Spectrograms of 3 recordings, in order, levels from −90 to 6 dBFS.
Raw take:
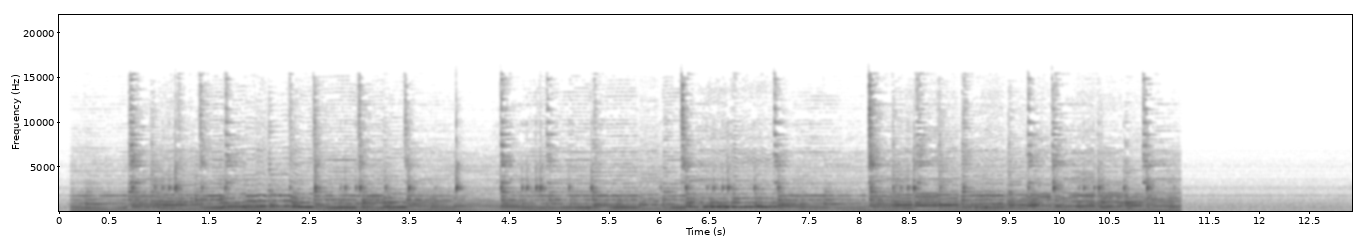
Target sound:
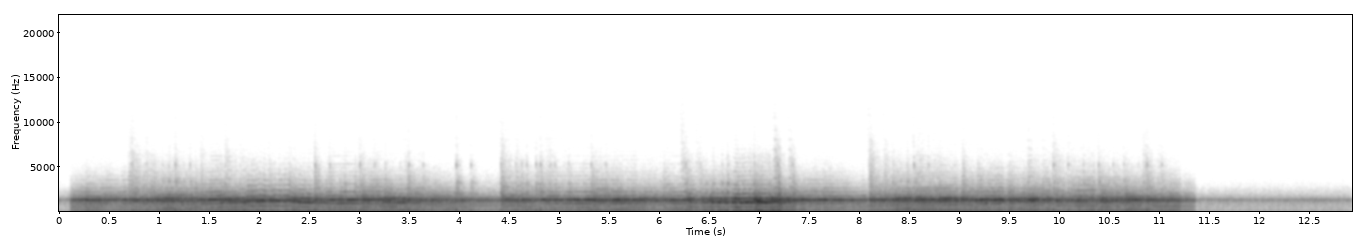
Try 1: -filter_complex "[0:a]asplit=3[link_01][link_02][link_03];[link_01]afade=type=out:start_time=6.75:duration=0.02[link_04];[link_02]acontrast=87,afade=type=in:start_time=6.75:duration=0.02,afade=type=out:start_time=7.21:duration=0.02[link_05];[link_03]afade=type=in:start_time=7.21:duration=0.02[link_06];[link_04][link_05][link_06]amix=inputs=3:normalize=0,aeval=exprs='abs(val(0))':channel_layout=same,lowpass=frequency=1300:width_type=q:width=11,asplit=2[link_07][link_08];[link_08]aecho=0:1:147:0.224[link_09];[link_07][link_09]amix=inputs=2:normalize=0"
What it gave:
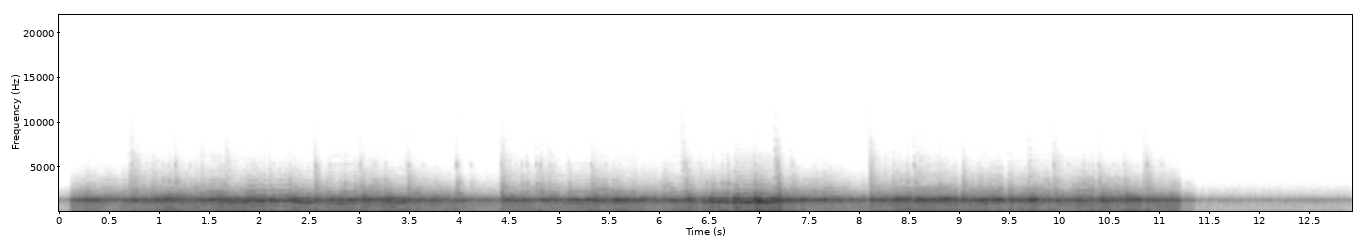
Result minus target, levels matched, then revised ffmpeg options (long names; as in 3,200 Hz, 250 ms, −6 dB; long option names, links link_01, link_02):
echo-to-direct −6.5 dB
-filter_complex "[0:a]asplit=3[link_01][link_02][link_03];[link_01]afade=type=out:start_time=6.75:duration=0.02[link_04];[link_02]acontrast=87,afade=type=in:start_time=6.75:duration=0.02,afade=type=out:start_time=7.21:duration=0.02[link_05];[link_03]afade=type=in:start_time=7.21:duration=0.02[link_06];[link_04][link_05][link_06]amix=inputs=3:normalize=0,aeval=exprs='abs(val(0))':channel_layout=same,lowpass=frequency=1300:width_type=q:width=11,asplit=2[link_07][link_08];[link_08]aecho=0:1:147:0.473[link_09];[link_07][link_09]amix=inputs=2:normalize=0"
